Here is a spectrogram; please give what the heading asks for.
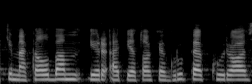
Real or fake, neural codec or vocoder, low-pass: real; none; 7.2 kHz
